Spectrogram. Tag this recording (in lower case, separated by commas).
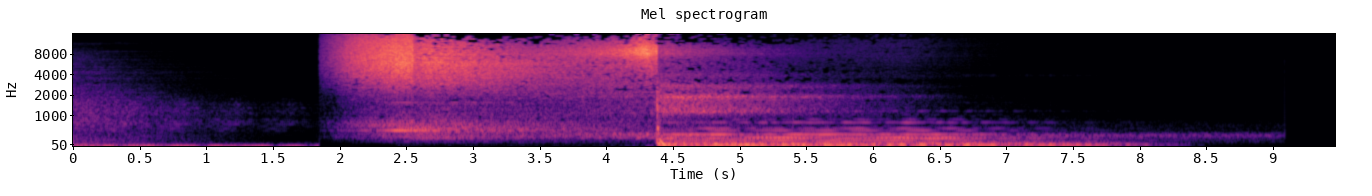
music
